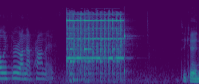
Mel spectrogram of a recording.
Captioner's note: alarm rings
